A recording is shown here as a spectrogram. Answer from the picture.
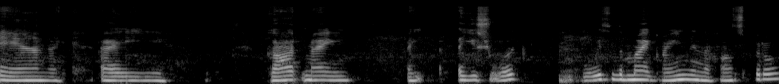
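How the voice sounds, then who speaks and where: A woman talks very slowly at medium pitch, leaving long, frequent pauses. Her tone is dark, mellow and somewhat breathy, and her intonation stays monotone and flat. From Brazil. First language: Portuguese. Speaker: former medical interpreter. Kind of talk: personal testimony in a live stream chat. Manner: sometimes halting, searching for words.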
